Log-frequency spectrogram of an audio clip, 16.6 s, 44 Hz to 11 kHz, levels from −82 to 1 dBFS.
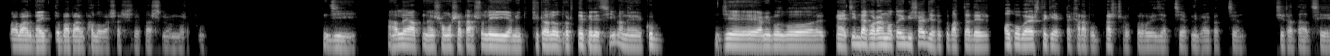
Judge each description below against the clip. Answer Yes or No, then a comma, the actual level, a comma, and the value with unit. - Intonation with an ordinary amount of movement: No, narrow, 1.9 semitones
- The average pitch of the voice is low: Yes, low, 115 Hz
